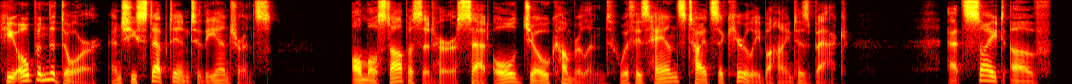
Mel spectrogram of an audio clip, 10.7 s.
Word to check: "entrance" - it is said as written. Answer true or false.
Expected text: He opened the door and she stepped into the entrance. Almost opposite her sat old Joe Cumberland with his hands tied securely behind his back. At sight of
true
